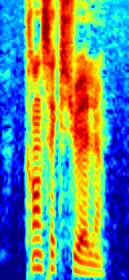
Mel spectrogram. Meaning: feminine singular of transexuel
- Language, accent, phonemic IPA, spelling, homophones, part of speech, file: French, France, /tʁɑ̃.sɛk.sɥɛl/, transexuelle, transexuel / transexuelles / transexuels / transsexuel / transsexuelle / transsexuelles / transsexuels, adjective, LL-Q150 (fra)-transexuelle.wav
